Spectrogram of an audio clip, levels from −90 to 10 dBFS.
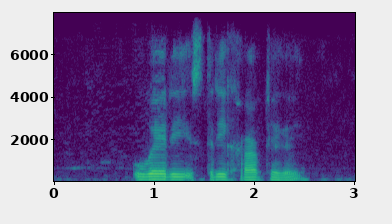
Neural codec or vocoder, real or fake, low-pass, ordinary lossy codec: none; real; 7.2 kHz; Opus, 16 kbps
